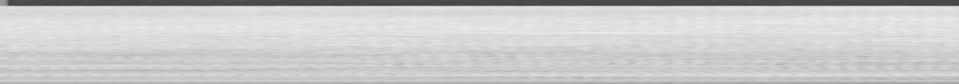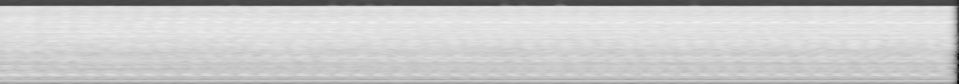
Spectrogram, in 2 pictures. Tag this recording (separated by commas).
Engine, Idling, Medium engine (mid frequency)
